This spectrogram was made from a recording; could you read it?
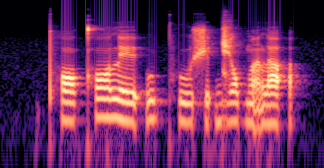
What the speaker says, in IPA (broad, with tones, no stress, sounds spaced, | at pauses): pʰ ɔ˨ kʰ ɔ˦ l e˨ ɪ̯ ʔ u˦ pʰ u˨ ʃ ɪ˦ ʔ d͡ʑ ɔ˦ b ã˦˨ l ä˦ ʔ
